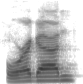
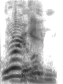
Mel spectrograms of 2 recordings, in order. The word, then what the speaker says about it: Oregon: People get very angry in chats of those that I'm on about how I pronounce Oregon. Yeah, I was gonna yell at you when you said it. It's Oregon.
